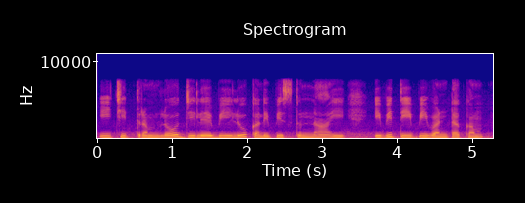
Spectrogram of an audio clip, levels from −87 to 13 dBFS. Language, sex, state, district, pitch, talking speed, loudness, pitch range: Telugu, female, Telangana, Hyderabad, 215 Hz, 80 wpm, -14 LUFS, 205-230 Hz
